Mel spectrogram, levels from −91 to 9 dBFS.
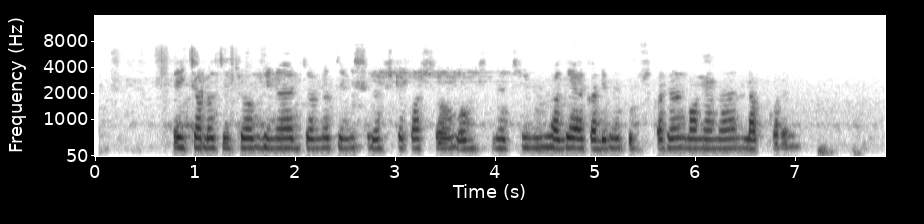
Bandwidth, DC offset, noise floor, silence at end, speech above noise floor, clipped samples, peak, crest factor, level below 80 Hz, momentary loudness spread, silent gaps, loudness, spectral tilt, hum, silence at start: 6 kHz; under 0.1%; -60 dBFS; 0.6 s; 42 dB; under 0.1%; -2 dBFS; 16 dB; -66 dBFS; 9 LU; none; -19 LUFS; -7.5 dB/octave; none; 0.8 s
